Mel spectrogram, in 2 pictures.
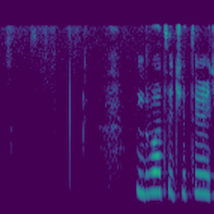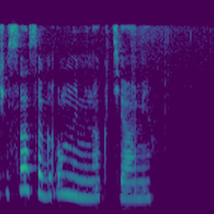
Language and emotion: Russian, sad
